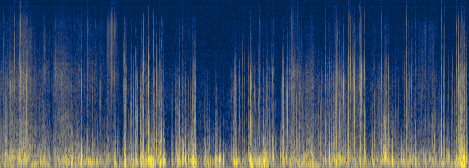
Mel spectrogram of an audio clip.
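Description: A thin lavender tissue paper sheet, folded over earbud microphones on a cork board, is pinched and crinkled by fingertips and long nails. The result is a dense run of soft, close crackles and muffled rustles. The low thumps sound rumbly and boomy, with faint bright crinkle edges.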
